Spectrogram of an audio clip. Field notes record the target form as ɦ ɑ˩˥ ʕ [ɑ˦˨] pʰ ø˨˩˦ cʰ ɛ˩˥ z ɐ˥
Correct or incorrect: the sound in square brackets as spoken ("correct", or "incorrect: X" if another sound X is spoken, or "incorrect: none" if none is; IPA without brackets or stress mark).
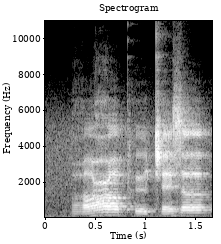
incorrect: ɑ˥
